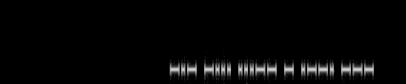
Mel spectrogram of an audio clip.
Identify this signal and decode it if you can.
Morse code, heard as a keyed tone, about 41 wpm, 700 Hz. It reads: KB3TPO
